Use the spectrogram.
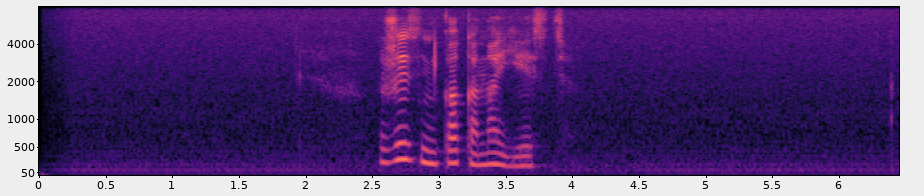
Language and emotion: Russian, neutral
